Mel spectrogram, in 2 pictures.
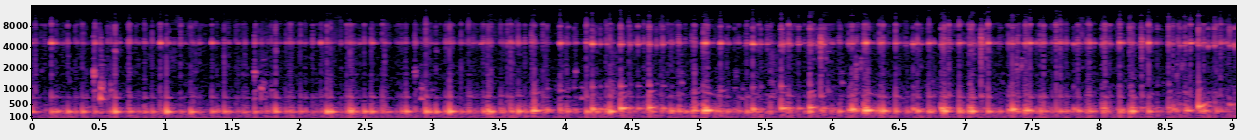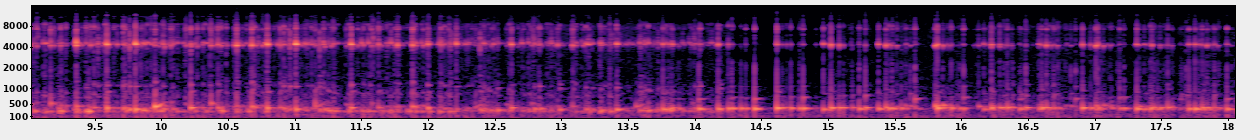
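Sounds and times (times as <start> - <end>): fingernails tapping on glass jar: 0.4 - 18.0.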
